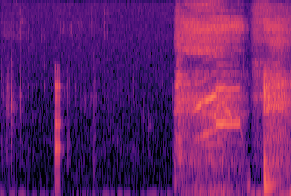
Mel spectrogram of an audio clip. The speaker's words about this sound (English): You're chewing on the mic right now. It's like ASMR.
